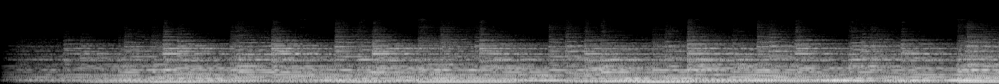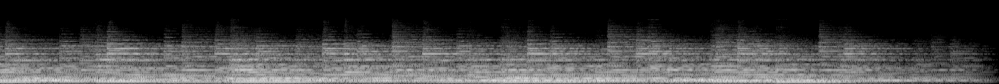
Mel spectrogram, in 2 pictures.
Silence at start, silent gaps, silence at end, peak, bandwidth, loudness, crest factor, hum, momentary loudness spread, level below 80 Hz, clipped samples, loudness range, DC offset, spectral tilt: 0.15 s; none; 0.2 s; 0 dBFS; 5.6 kHz; -16 LUFS; 14 dB; none; 8 LU; -48 dBFS; under 0.1%; 2 LU; under 0.1%; -9.5 dB/octave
